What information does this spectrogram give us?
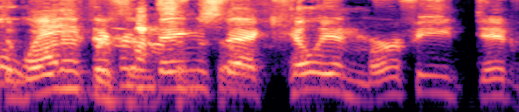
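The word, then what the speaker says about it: Cillian: so on scarecrow um do you pronounce it sillian or killian murphy uh killian murphy killian he was gosh he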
